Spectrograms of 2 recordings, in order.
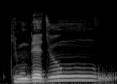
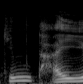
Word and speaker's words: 김대중: 때요 그래서 인터뷰를 하는데 발음을 이제 김대중이라는 이름을 잘 못하고 김다이 뭐 이렇게 하는 거예요 그래서 우리가 화가 나 가지고 야 전화해야 되겠다 그래가지고 진짜 전화 그 발음이 그게 아니다라고 이야기를 해 줬는데도 뭐 고쳐지진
